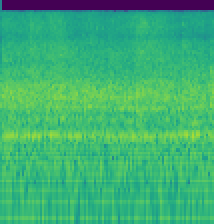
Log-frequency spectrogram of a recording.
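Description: Ice-rink ambience during a hockey game: a steady din of the arena with a faint even hum, and skate blades scraping the ice.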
